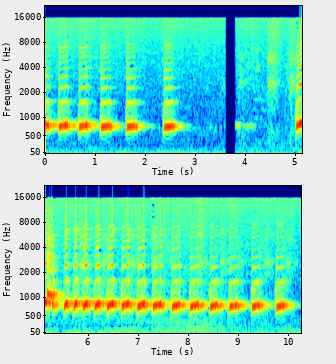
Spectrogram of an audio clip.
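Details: Bangkok-type zebra dove (perkutut), ringed. Several spaced hollow coos fade into a short silence, then a loud, fast run of repeated ringing notes follows, keeping a brisk, slightly uneven rhythm.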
